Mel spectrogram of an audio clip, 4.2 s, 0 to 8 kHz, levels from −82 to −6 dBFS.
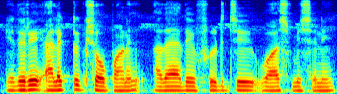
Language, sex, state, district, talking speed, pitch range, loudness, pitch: Malayalam, male, Kerala, Kasaragod, 115 wpm, 125-135 Hz, -17 LUFS, 130 Hz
